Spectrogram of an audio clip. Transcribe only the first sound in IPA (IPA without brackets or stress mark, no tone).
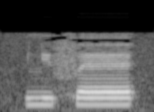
lʲ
